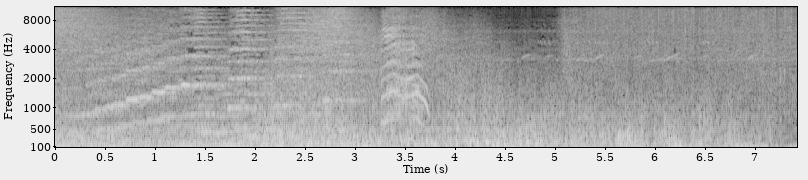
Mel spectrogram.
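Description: thunder

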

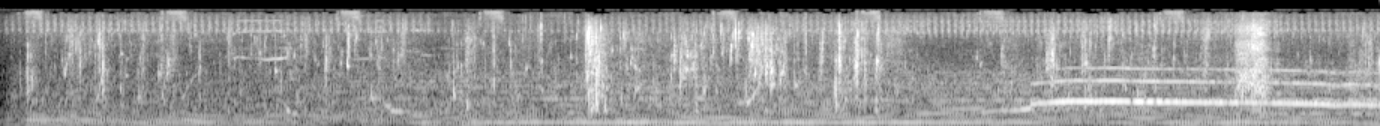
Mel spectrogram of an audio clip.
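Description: wolf pack howling

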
